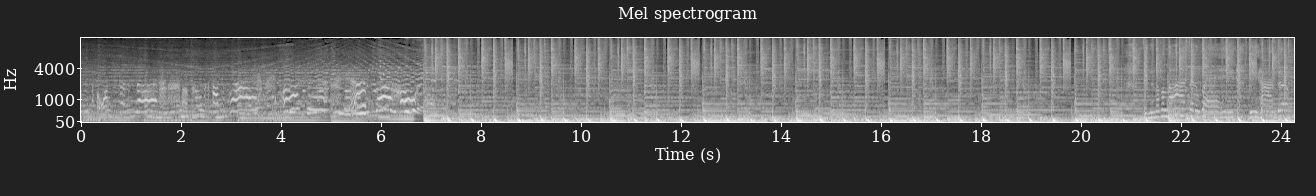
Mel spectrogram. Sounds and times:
Music: 0.0 - 24.2.

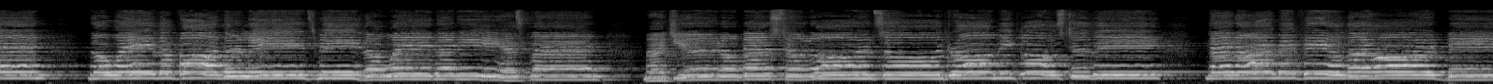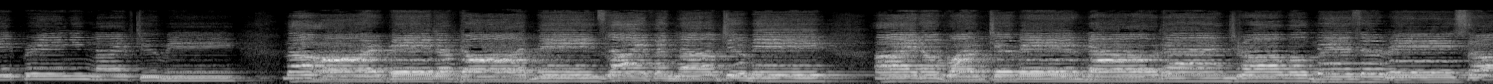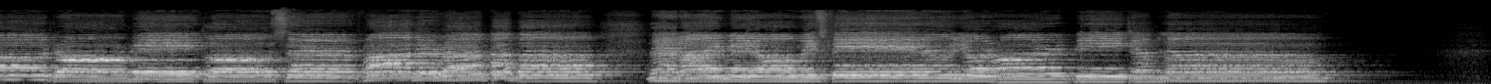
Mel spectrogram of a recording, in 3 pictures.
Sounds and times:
Music: 0.0 - 44.7.

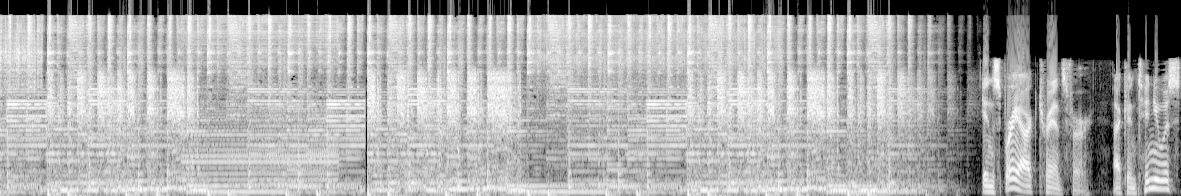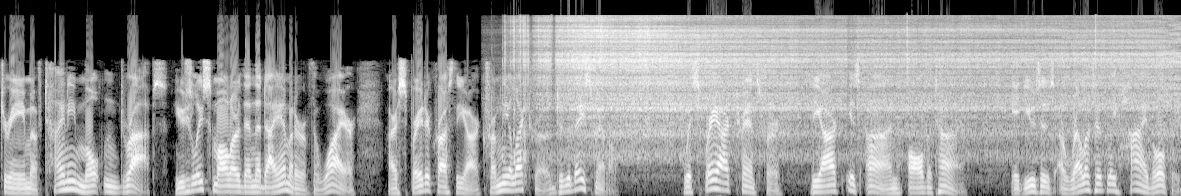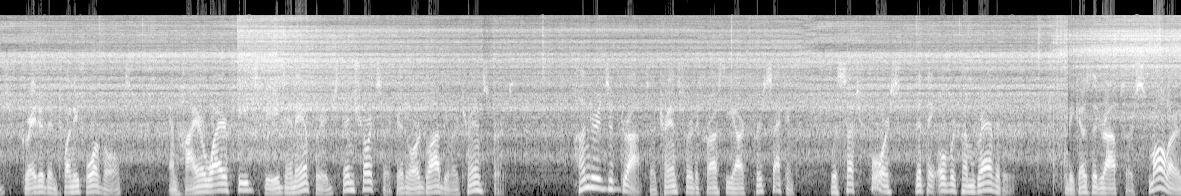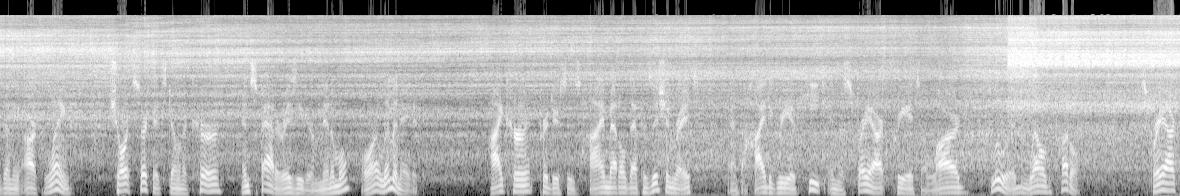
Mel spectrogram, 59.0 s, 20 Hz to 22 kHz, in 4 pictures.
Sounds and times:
Speech: 12.3 - 22.5, 23.3 - 36.0, 36.7 - 42.2, 42.8 - 49.6, 50.4 - 57.8, 58.6 - 59.0.

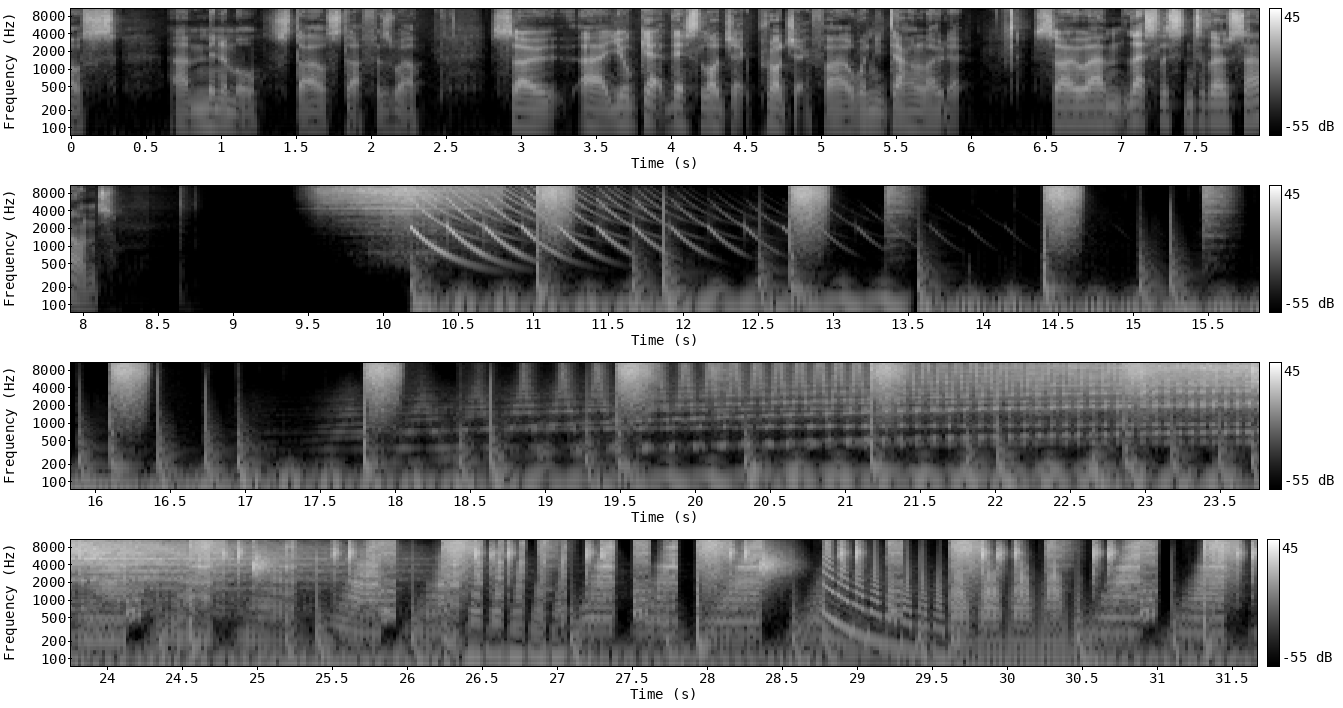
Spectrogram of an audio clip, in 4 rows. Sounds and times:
Dubstep: 10.2 - 13.6, 17.8 - 31.6
Drum machine: 10.2 - 17.2, 17.8 - 31.6.

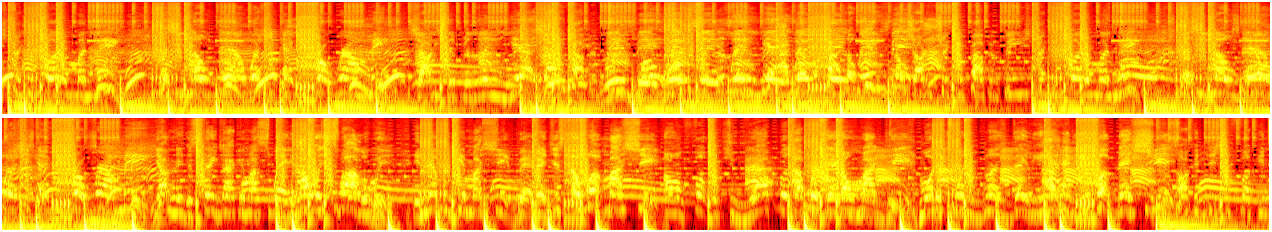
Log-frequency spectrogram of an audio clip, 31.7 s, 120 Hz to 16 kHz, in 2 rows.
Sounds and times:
Disco: 0.0 - 31.6
Rhythm and blues: 0.0 - 31.6.

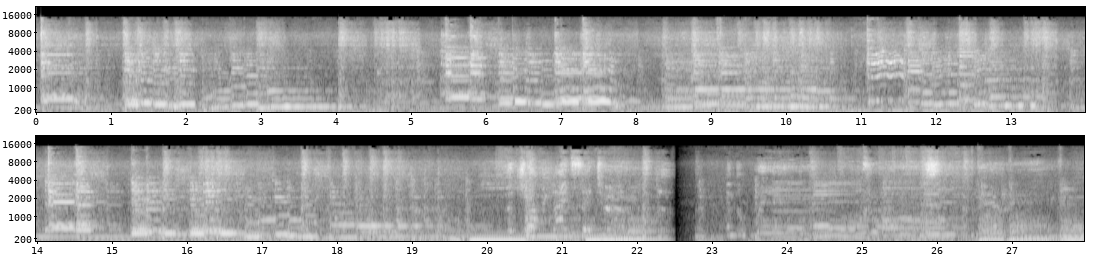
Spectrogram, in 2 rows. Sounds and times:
Electric guitar: 0.0 - 27.9.

